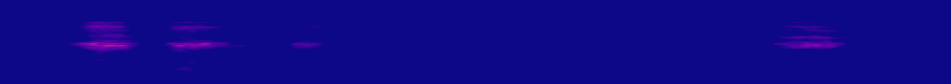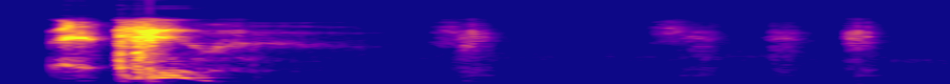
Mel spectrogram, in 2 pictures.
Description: I just woke up with a wicked head cold. It brought really powerful sneezes and a lot of congestion.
